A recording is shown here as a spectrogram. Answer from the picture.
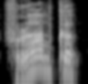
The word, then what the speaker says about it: франко: «Не забудьте, что 2,40 франка привоз». С ударением повторил «Франко привоз». – «А, да, Франко», — пробормотал Василий Петрович.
